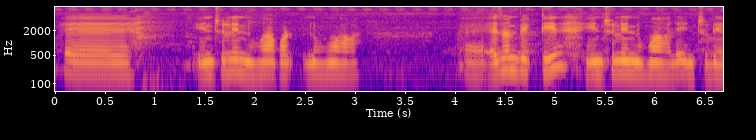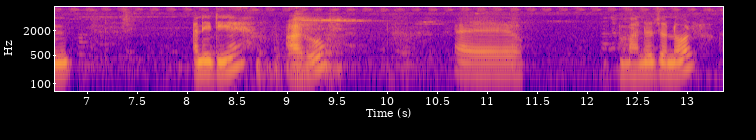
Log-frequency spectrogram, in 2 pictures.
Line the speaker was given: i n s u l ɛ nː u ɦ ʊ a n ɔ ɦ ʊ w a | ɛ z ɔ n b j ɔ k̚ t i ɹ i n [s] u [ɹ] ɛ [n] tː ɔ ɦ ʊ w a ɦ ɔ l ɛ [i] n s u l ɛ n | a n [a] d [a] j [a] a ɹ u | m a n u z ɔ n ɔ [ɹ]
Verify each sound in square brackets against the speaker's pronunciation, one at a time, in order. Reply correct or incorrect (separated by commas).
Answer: correct, incorrect, correct, correct, incorrect, incorrect, incorrect, correct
